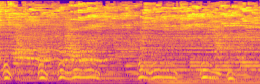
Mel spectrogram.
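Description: An owl hoots repeatedly at night in a cartoon, several wavering calls in two short bursts, fairly faint and heard alone.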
